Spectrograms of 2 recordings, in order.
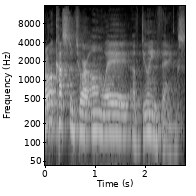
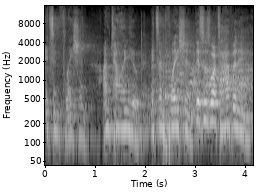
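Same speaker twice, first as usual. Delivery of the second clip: mock worked up, eager, excited, rising insistent tone; 3 semitones higher than usual. Retelling what a wife said across the table: imitating someone excited. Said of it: "My wife got all excited".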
